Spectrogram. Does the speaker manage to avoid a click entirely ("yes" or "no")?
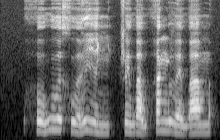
yes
